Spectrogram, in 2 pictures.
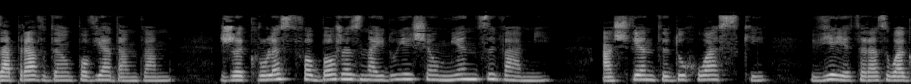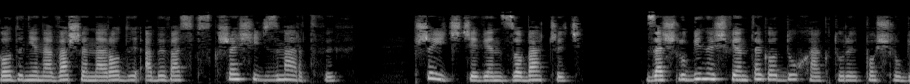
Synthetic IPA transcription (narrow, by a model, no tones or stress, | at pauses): zapɾavd̪ɛpɔvʲjad̪amvam | ʐɛkɾulɛst̪fɔbɔʐɛznajd̪ujɛɕɛmʲjɛnd̪zɘvamʲi | aɕfʲjɛnt̪ɘd̪uxwaskʲi | vʲjejɛt̪ɛɾaswaɡɔd̪ɲɛnavaʂɛnaɾɔd̪ɘʔabɘvasfskʂɛɕʲid͡ʑzmaɾt̪fɘx | pʂɘjt͡ɕt͡ɕɛvʲjɛnzzɔbat͡ʂɘt͡ɕ | zaɕlubʲinɛɕfʲjɛnt̪ɛɡɔd̪uxakt̪uɾɘpɔɕlubʲ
